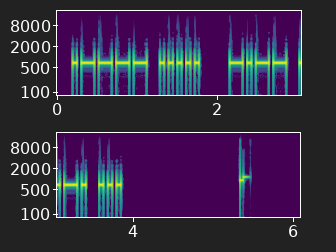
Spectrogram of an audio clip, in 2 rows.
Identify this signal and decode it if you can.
Morse code, heard as a keyed tone, about 22 wpm, 700 Hz. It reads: 15 YRS
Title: Common QSO Phrases Encore 22wpm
